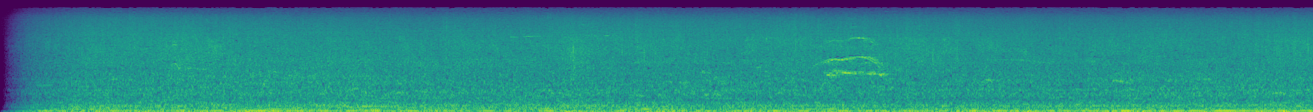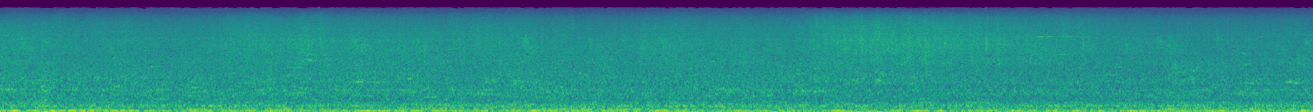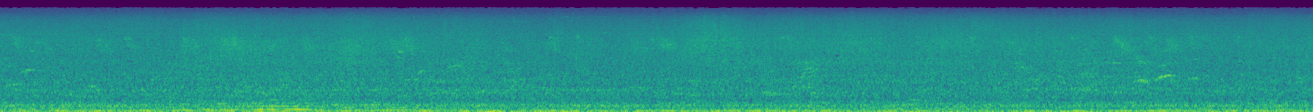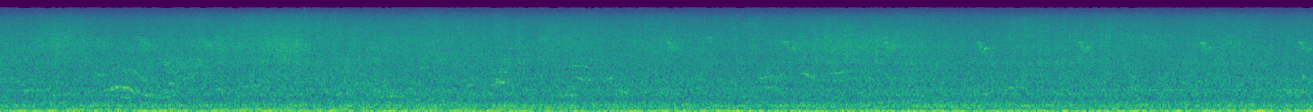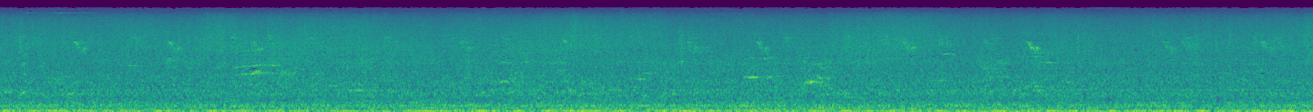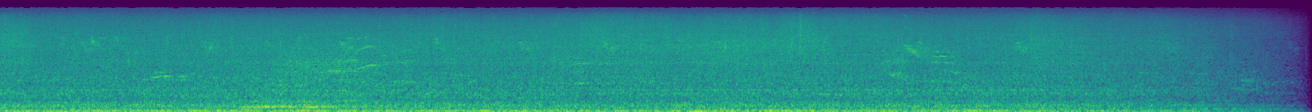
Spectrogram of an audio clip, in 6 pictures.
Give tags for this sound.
noise; white; high; street; building; cars; traffic

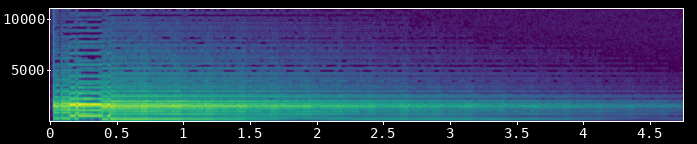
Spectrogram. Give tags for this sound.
Gameaudio; Sounds

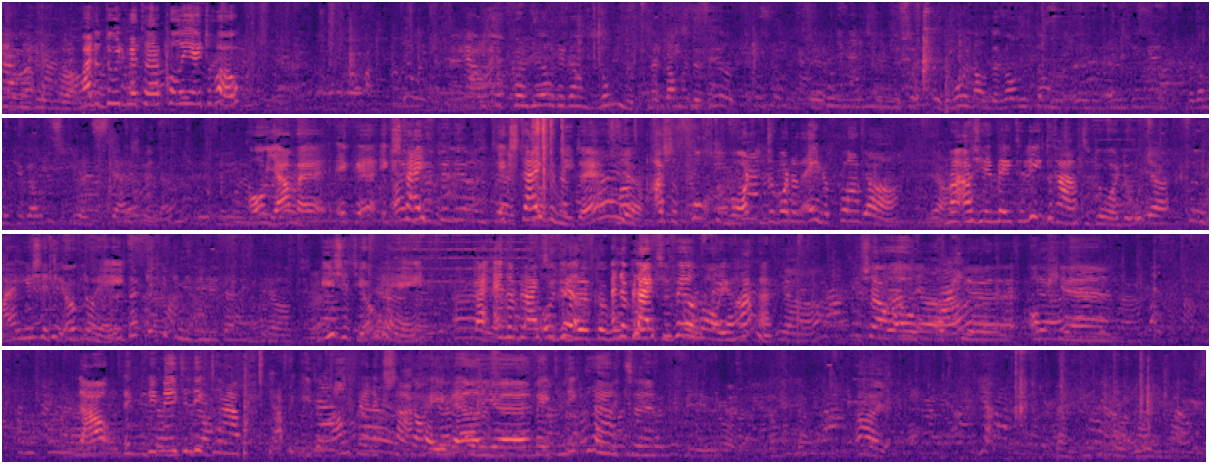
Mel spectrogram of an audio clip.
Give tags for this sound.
selling; crafts; market; artisans-market; conversation; holland; tourist

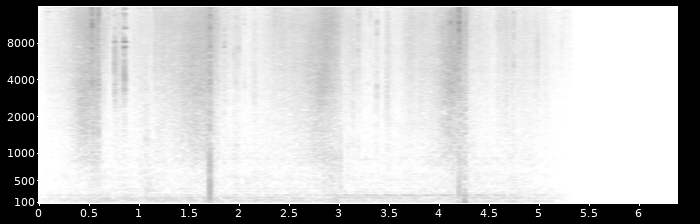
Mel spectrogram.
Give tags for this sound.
Effect; Fabric; Foley

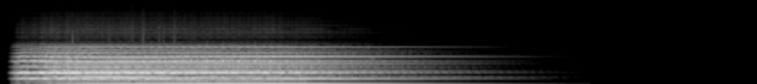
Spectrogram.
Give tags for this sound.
ableton; audio-special-fx; loop; usable

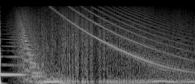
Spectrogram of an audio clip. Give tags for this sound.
future-retro-xs; conga; tr-8; metasonix-f1; symetrix-501; tube

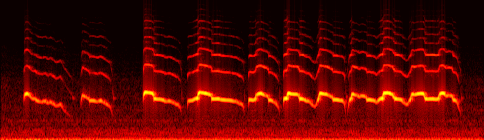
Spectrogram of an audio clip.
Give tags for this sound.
Fx; Seagull

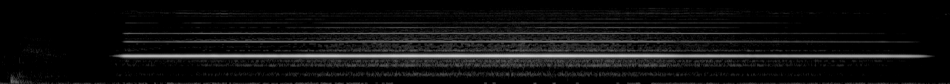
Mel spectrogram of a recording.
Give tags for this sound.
F5; flute; good-sounds; multisample; neumann-U87; single-note

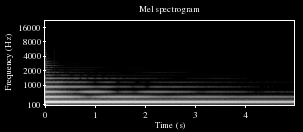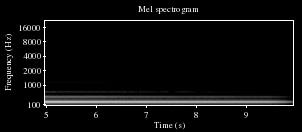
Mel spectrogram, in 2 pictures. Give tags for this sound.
bass; electric; tone

